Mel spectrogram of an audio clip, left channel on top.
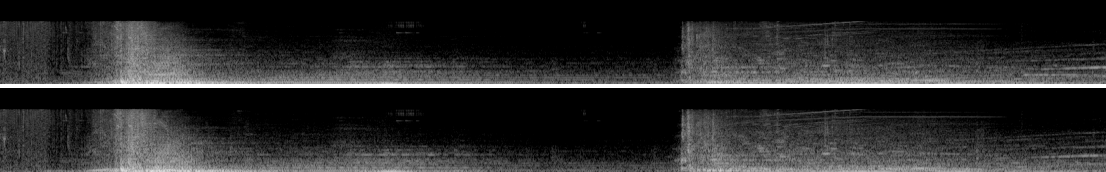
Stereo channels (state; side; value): normal; both; correlation 0.72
